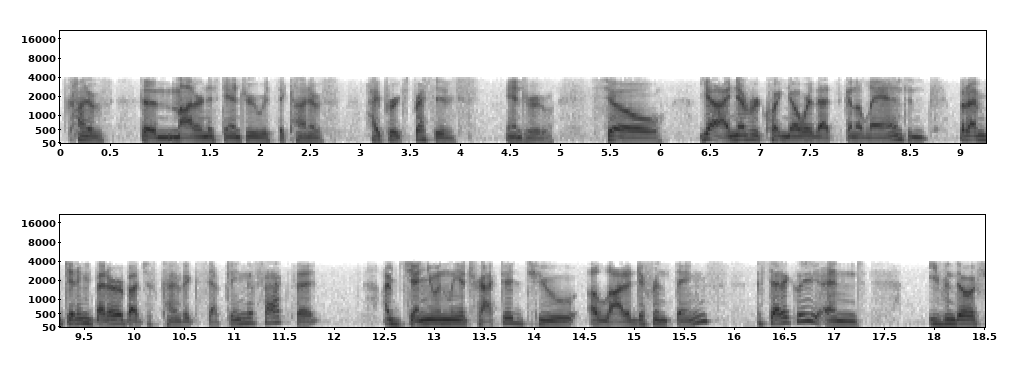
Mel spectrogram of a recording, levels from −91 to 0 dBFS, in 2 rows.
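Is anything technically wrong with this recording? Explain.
No, nothing is technically wrong with this audio.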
